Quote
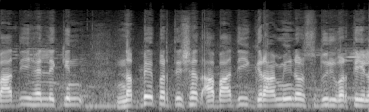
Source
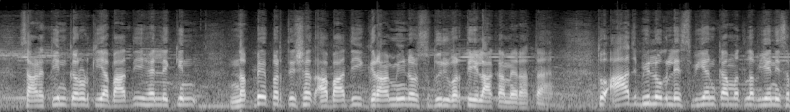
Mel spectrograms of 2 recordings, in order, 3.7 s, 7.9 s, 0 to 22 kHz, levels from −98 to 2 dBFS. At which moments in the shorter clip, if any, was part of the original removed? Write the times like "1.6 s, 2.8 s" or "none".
none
